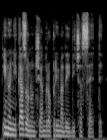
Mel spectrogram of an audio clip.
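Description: A woman reading aloud and voicing a polite, shy fifteen-year-old boy who talks in a reserved, soft way. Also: very deep voice, quick pace. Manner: polite, reserved, softly spoken.

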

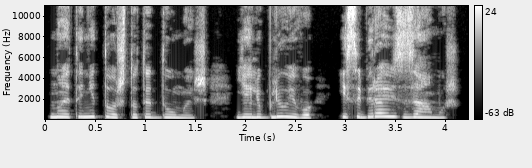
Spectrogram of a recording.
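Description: A woman doing a high, pleading young woman. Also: normal speed, dark tone, no room sound, lightly acted. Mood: insistent. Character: young excitable pleading woman, tiny, tearful.

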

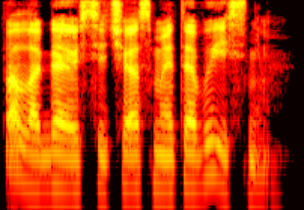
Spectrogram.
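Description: A man's voice: medium pitch, normal speed, creaky, dry recording, studio quality, natural voice. A woman doing a cool, persuasive male leader. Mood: cool, firm. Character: calm, scheming male leader pressing for talks.

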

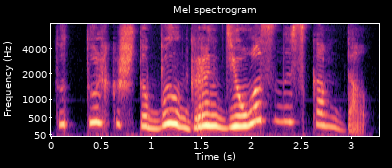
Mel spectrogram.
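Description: A woman voicing a lazy, gossipy court lady who drawls in a high voice. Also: animated, takes it slowly, dark tone, no room sound, studio quality.

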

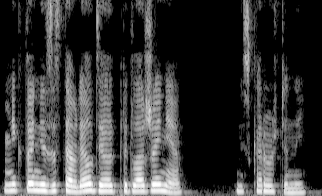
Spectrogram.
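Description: A sly, all-powerful witch, put on by a woman reading a storybook, raised a little higher and louder than the narration around her. She coaxes and teases, and sounds mock-surprised whenever she is challenged. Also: fairly quick, lightly acted. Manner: coaxing and teasing, mock-surprised. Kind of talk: audiobook character voicing.

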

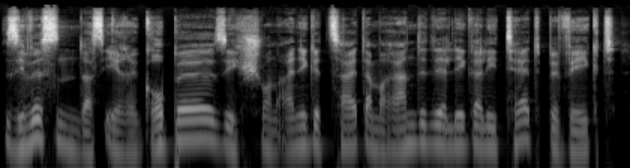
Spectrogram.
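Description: A man voicing a calm, smug male police officer in an audiobook, lecturing in a measured way. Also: medium pitch, no room sound, clean studio sound, natural voice.

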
